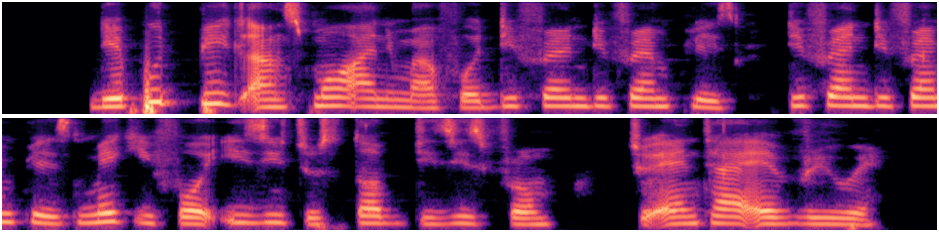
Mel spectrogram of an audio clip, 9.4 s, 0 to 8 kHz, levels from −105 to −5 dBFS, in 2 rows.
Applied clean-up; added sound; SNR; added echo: none; none; none; none.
